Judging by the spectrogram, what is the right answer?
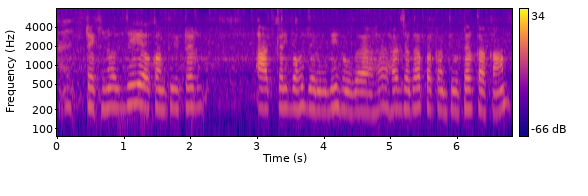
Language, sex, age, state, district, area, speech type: Hindi, female, 60+, Uttar Pradesh, Lucknow, rural, spontaneous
